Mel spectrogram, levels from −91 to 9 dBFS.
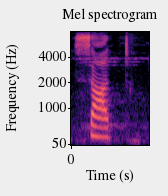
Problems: none marked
